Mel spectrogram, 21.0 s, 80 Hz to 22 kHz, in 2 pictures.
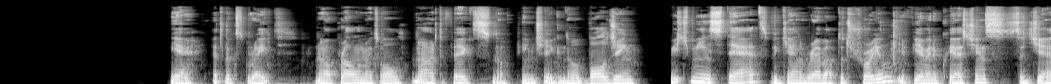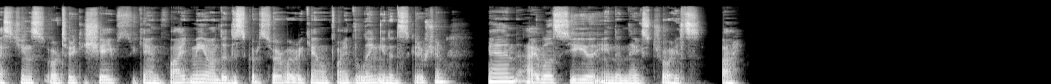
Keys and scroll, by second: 19.6 n.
